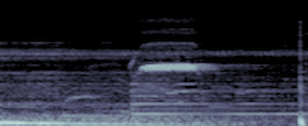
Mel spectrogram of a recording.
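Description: A short referee's whistle blast about a second in, the signal for the serve, over background music.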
